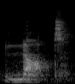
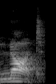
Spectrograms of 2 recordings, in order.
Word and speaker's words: knot: and spell the word not k-n-o-t not spell the K say it like it's not there not it's not the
